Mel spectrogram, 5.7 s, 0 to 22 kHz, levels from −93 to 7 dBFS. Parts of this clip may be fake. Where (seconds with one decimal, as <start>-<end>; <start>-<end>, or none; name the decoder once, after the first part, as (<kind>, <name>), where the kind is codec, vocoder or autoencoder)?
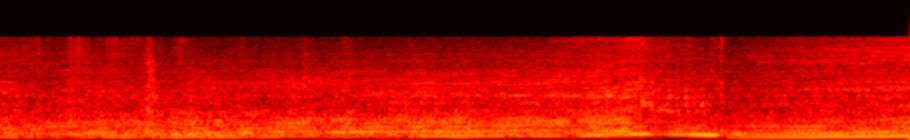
0.0-2.0 (autoencoder, DAC-VAE)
